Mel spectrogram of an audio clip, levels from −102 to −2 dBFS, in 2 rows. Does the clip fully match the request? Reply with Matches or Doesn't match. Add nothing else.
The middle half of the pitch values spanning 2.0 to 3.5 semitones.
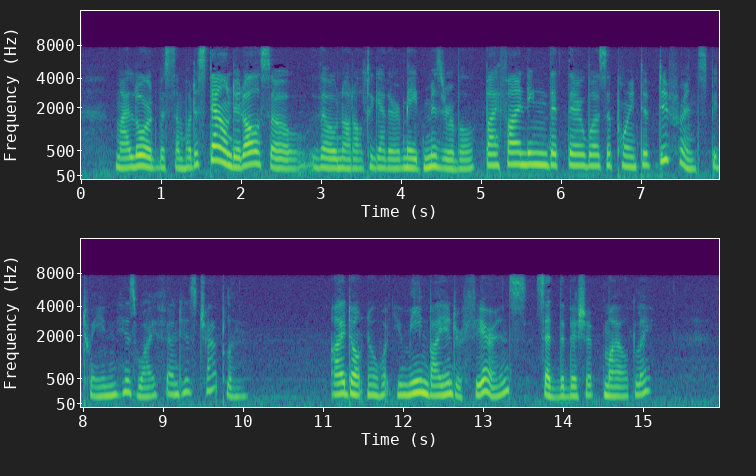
Doesn't match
